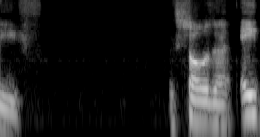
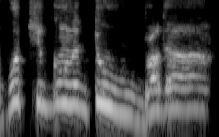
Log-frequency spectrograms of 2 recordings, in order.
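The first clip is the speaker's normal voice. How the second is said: higher, growled catchphrase; Hulk Hogan impression; 6 semitones higher, slower than usual. Doing Hulk Hogan's catchphrase for the host, growled. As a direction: bark it out like the wrestler. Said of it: "I used to do Hulk Hogan".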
